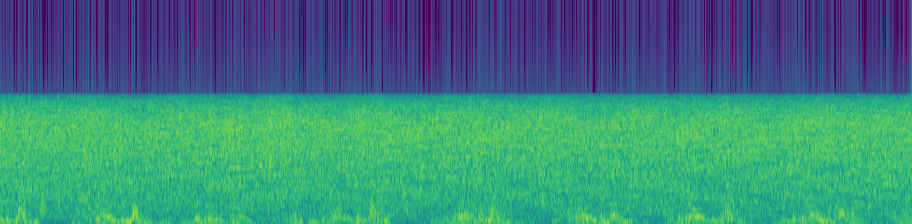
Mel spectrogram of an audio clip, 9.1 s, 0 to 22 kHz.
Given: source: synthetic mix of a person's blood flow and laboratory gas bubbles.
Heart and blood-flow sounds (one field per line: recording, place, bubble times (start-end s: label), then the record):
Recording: Doppler ultrasound of blood flow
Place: precordium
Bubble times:
0.23-1.25 s: bubbles
3.71-3.81 s: bubbles
4.02-4.09 s: bubbles
4.18-4.22 s: bubbles
8.67-8.74 s: bubbles
8.86-9.13 s: bubbles
From the record:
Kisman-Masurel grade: 221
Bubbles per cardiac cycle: several, 3 to 8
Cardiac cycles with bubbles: 10 to 50%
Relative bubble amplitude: barely perceptible (0.100 to 0.250)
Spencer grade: 2 (many but less than half of the cardiac periods contain bubble signals, singularly or in groups)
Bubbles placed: anywhere in the cardiac cycle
